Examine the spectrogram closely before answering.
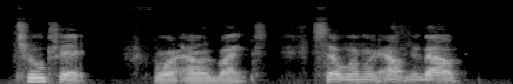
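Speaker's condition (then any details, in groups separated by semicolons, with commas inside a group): Cerebral palsy; tends to mess up words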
